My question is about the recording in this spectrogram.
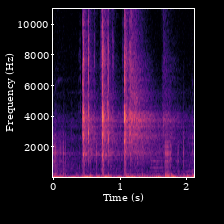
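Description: Airsoft rifle firing a few single shots: sharp mechanical clicks and snaps at uneven spacing, some in quick pairs.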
